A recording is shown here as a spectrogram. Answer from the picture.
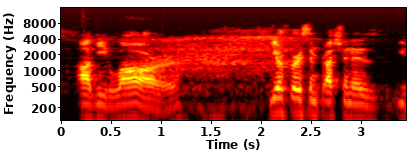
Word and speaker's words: Aguilar: you start off with actually it's pronounced Augie lar your first impression is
